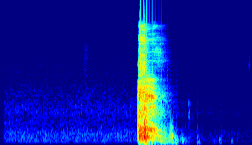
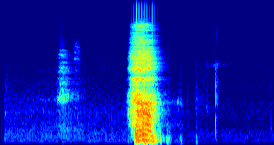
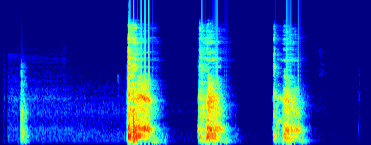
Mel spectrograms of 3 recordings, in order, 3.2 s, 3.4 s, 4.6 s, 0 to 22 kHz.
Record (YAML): cough_length: 3.2 s
cough_amplitude: 32768
cough_signal_mean_std_ratio: 0.19
exhalation_length: 3.4 s
exhalation_amplitude: 32767
exhalation_signal_mean_std_ratio: 0.21
three_cough_length: 4.6 s
three_cough_amplitude: 32768
three_cough_signal_mean_std_ratio: 0.28
survey_phase: beta (2021-08-13 to 2022-03-07)
age: 45-64
gender: Male
wearing_mask: 'No'
symptom_none: true
smoker_status: Ex-smoker
respiratory_condition_asthma: false
respiratory_condition_other: false
recruitment_source: REACT
submission_delay: 1 day
covid_test_result: Negative
covid_test_method: RT-qPCR
influenza_a_test_result: Negative
influenza_b_test_result: Negative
